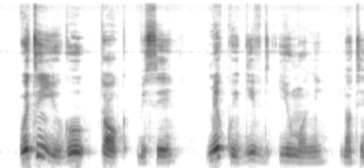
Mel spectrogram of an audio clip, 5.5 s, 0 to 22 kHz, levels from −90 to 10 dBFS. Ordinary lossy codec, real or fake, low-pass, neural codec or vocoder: none; real; none; none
